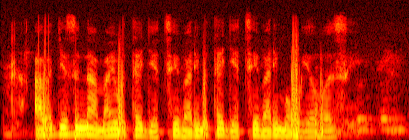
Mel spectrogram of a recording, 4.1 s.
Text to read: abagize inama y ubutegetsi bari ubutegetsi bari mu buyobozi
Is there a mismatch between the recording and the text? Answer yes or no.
no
